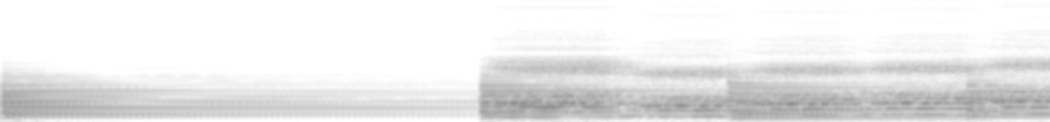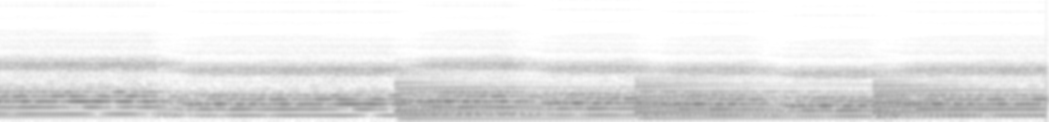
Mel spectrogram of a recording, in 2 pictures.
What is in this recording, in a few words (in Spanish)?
Entonacion hombre coro juvenil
